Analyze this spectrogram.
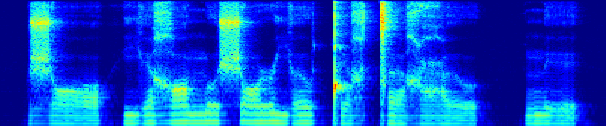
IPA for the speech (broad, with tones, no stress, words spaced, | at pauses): ʒɔ˨ | jɪ˨ʁɒ˦n̪ʊ˦ʃɔ˦ɹ jə˨˦ʊ̯ǃɪ˨ʁǀɜ˨ʁʕə˨ʊ̯ | n̪ɪ˨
